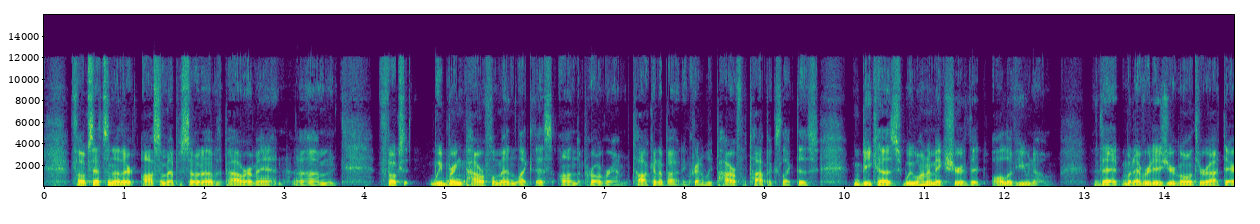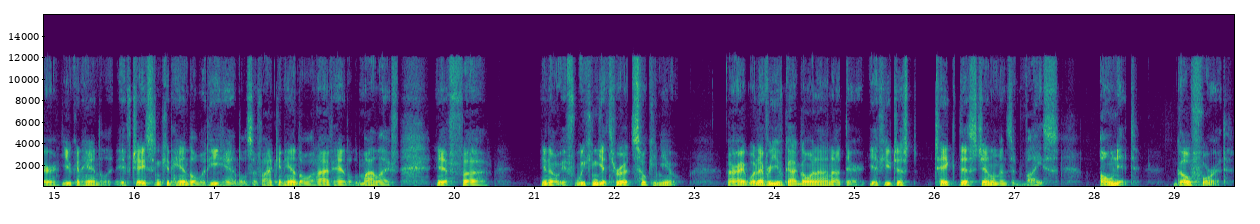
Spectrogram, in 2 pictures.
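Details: Adult male speaker; typical speech.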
